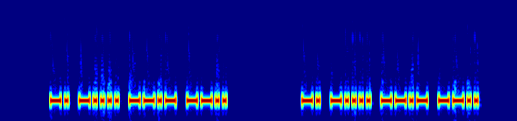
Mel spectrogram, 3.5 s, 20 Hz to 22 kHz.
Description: Morse code, heard as a keyed tone, about 52 wpm, 700 Hz. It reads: N6QZ N6QZ
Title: USA Call Signs - 4 Characters - Repeated 2x - 50wpm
